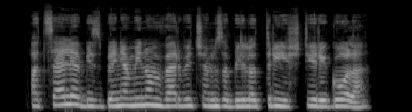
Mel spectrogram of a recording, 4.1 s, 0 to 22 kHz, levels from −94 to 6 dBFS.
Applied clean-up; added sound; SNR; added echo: none; none; none; none.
